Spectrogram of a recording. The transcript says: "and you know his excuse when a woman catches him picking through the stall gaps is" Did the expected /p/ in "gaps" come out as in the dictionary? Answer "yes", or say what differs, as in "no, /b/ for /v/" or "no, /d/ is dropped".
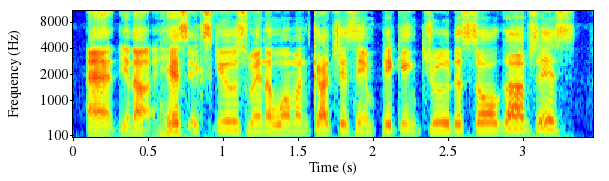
no, /b/ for /p/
